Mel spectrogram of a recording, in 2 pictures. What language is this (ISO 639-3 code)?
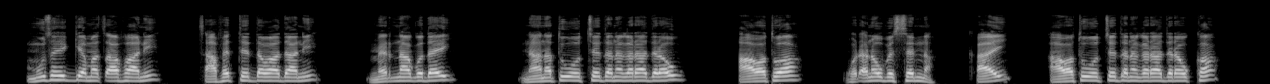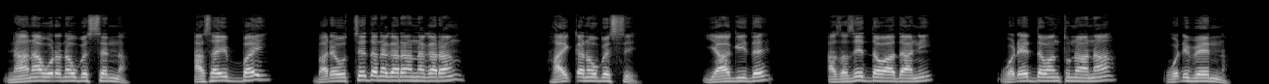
dwr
